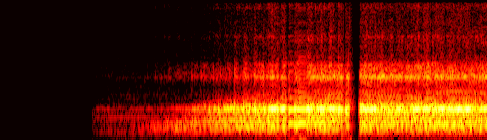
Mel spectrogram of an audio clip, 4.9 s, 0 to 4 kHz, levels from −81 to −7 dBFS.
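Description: A call-path recording with nothing above 4 kHz, which fits G.711 mu-law at 64 kbps, and repeated packet loss (robotic sound) from 2.78 to 3.61 s. The holes get patched by stretching the previous sound, so it turns choppy, with the longest gap around 104 ms and roughly a third of that stretch filled in.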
